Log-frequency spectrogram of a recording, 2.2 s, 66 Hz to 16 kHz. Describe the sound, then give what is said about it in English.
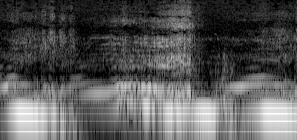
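Roars of three female lions: a few deep, moaning roars with strong low harmonics run back to back and overlap into a loud, continuous sequence. “Here are the actual roars of 3 female lions that Karen McComb from the University of Sussex used in this ingenious experiment.”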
